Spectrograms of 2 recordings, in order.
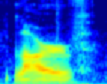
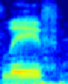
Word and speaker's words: Lave: Lave, lave, lave, larve. It's lave. Yeah, Lave. exactly. Lave. Whatever. How you pronounce things is totally irrelevant.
